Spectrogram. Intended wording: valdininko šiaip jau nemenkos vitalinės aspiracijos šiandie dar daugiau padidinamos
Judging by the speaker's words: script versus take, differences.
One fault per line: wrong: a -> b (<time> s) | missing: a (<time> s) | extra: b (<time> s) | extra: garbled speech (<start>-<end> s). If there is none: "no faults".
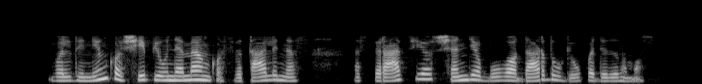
extra: buvo (5.0 s)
